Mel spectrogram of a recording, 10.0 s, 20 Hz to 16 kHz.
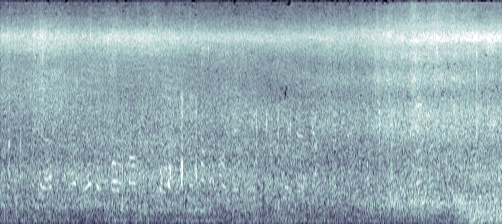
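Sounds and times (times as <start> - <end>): ocean waves washing: 0.0 - 10.0
wind on microphone: 0.0 - 10.0.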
